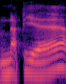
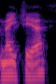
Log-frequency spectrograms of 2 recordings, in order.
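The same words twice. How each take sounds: First: The name is said a non-British way. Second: The name is said the British way. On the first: The speaker calls it wrong. "and not" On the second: The speaker calls it right. "do my best to be properly British and call it Napier"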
